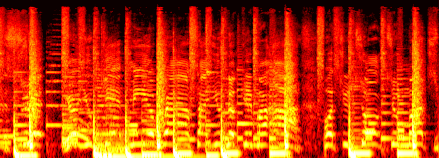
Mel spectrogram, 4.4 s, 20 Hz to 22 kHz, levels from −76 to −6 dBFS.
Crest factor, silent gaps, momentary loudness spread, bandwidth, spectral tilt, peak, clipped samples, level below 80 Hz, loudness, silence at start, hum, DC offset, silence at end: 10 dB; none; 6 LU; 19.5 kHz; -5.5 dB/octave; 0 dBFS; 0.3%; -14 dBFS; -13 LUFS; 0 s; none; under 0.1%; 0 s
